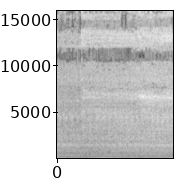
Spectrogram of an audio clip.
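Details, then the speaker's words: Honda CRX with idle surge, incorrect PCV valve installed: steady idle around 1300 rpm under a loud, even hiss as the valve pulls too much vacuum. The correct PCV valve is quieter and lowers rpm, and it fixed the surge. "Pretty loud. Sounds like it's pulling a lot of vacuum up the 1300."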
